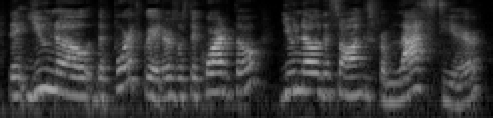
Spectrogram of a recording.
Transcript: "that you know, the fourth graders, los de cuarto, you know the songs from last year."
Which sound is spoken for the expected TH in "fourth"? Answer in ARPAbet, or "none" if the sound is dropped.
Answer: TH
